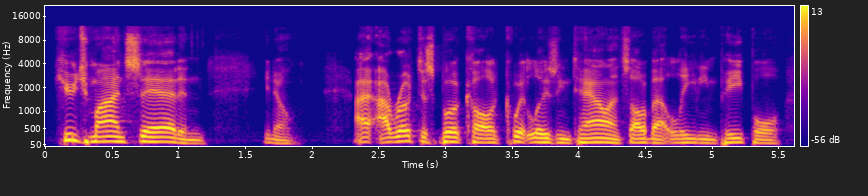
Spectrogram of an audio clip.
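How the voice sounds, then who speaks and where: In a casual interview on a podcast, a middle-aged Arkansas man with a Southern accent talks earnestly about leadership, rambling and repeating himself often. His voice sits at a medium pitch, slightly mellow, at a normal speed. The sound is dry and studio quality.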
